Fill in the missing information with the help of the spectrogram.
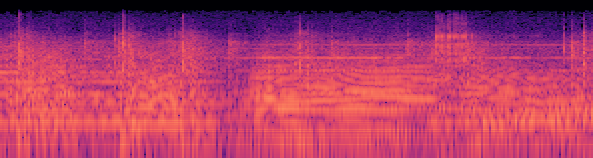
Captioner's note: typing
